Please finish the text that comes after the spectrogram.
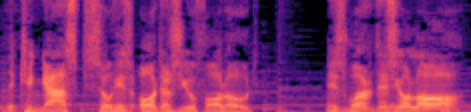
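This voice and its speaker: An eccentric old creature in a cartoon, sly and theatrical. The voice is high and sharp for a man, slow, and lilts through rhymes. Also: expressive, soft background music, exaggerated voice. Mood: wary, probing. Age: older. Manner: sing-song rhyming, theatrical.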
